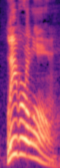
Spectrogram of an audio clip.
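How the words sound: It is said with a little anger. "with a little bit of anger"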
